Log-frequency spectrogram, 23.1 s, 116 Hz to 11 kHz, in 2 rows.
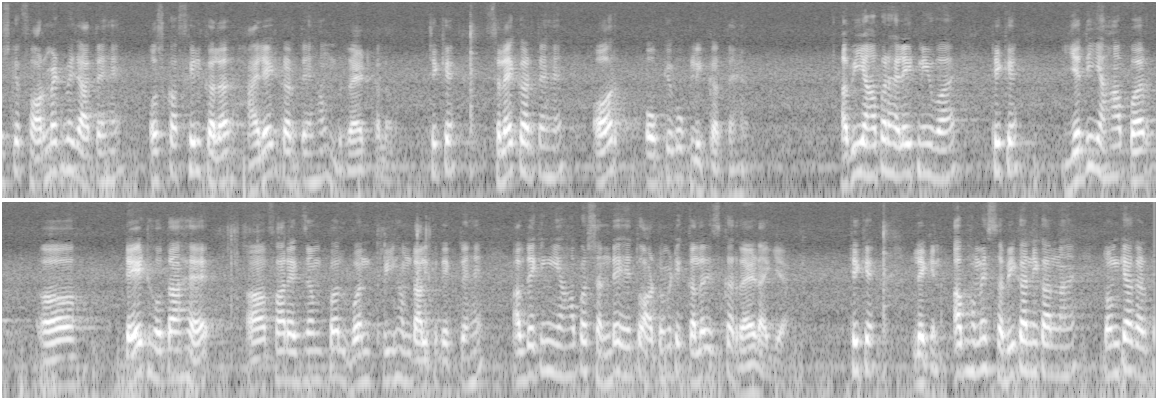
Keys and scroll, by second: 14.8 ctrl+BackSpace, 15.7 ctrl+3, 16.3 ctrl+Return.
